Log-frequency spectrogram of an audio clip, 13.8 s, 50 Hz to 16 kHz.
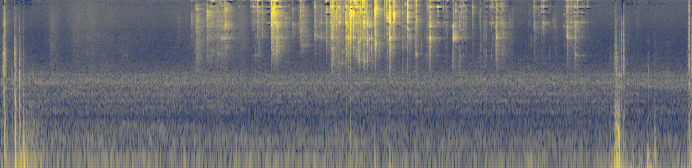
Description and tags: You can hear as someone is shaking its keys.
campus-upf, jingle, keys, metal-on-metal, UPF-CS14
